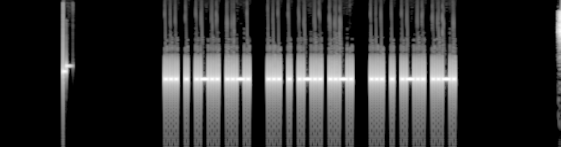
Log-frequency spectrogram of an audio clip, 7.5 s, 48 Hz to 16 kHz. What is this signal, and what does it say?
Morse code, heard as a keyed tone, about 34 wpm, 700 Hz. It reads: SELF SELF SELF
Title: Top 200 Words Repeated 35wpm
